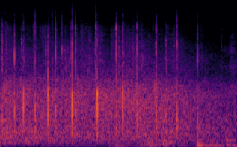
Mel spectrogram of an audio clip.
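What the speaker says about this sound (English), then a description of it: "Let's give her a round of applause, please." Applause from an audience at an after-school programs event, steady scattered clapping with sharper claps standing out, fairly close and moderately loud, without talk.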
